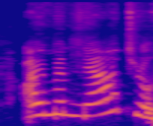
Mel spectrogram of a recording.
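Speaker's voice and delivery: squeaky little bird voice, high and loud. Reading a story aloud, a gosling boasts about flying: squeaky voice. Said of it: "he squeaked".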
